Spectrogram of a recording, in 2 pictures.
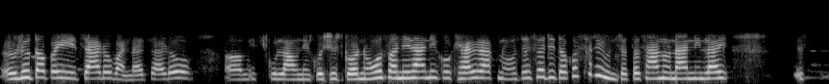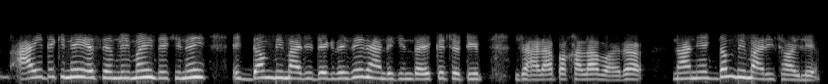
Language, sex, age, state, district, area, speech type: Nepali, female, 30-45, West Bengal, Kalimpong, rural, conversation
